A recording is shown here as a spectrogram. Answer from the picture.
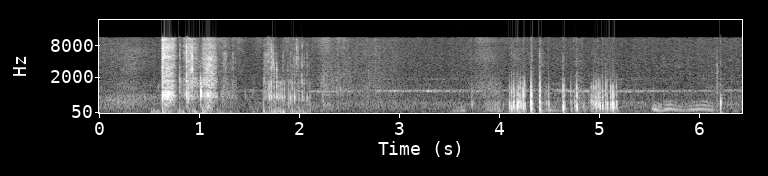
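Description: Close movement noise from the person filming: short bursts of rustling and crunching about half a second in and again around two seconds in, then a longer run of about a second near the four-second mark.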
